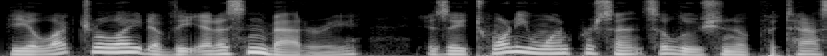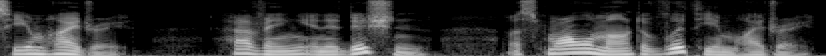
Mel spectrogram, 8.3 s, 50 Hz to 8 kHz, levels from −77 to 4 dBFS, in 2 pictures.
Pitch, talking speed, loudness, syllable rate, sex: 130 Hz, 180 wpm, -17 LUFS, 6.7 syllables/s, male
